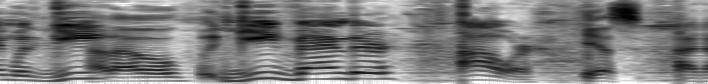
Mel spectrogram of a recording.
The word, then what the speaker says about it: Van der Auwera: with gee hello gee Vander our yes I pronounced it right it's a Flemish name it's very difficult Ryan but no problem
